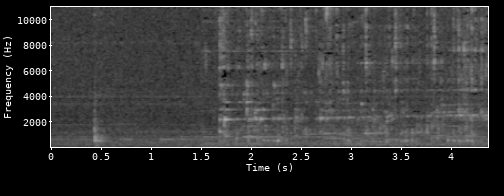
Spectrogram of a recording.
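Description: Herbal infusion poured in a thin stream from a stoneware pot's spout through a small copper funnel into a bottle: a trickling, dripping fill that starts about two seconds in. A single light knock about half a second in.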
